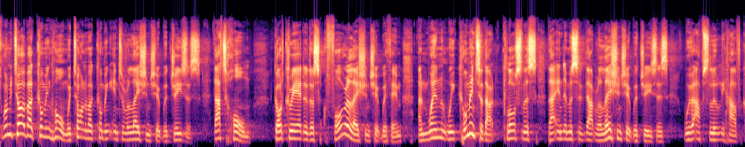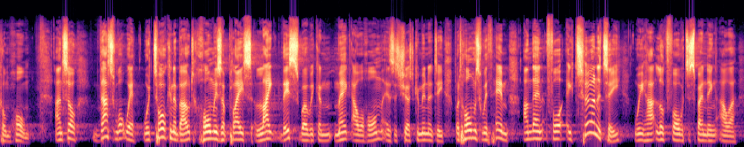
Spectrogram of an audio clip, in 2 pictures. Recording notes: Recorded live at Life Church Lancashire 11th July 2021.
